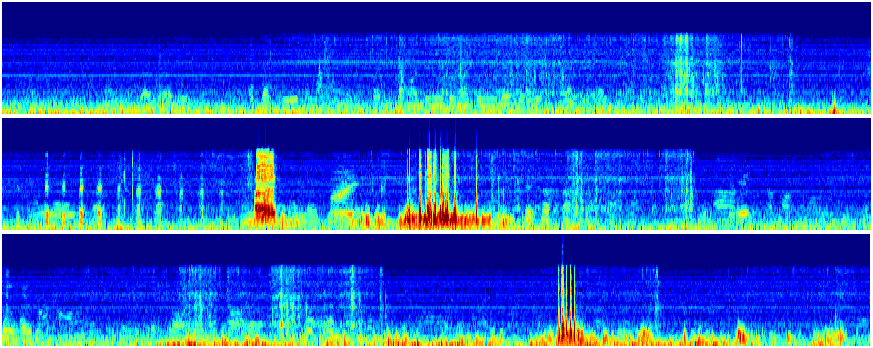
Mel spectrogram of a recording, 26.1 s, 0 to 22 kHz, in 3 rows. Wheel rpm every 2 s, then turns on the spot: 0, 0, 10, 10, 0, 0, 0, 10, 0, 10, 10, 0, 10.
4-6 18-20 24-26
